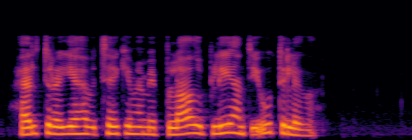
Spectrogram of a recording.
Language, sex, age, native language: Icelandic, female, 50-59, Icelandic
